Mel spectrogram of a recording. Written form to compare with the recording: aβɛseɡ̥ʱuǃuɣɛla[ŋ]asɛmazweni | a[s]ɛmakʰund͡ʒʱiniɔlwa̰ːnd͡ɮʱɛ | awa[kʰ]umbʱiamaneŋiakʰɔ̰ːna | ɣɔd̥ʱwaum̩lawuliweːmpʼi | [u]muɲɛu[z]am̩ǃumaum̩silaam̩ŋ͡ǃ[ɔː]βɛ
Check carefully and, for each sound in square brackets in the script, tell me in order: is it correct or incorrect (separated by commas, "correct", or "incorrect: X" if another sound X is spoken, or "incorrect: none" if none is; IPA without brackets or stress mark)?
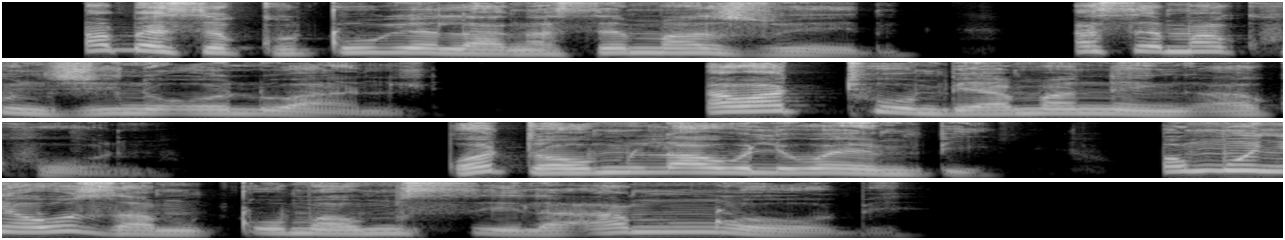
correct, correct, incorrect: tʰ, incorrect: o, correct, correct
